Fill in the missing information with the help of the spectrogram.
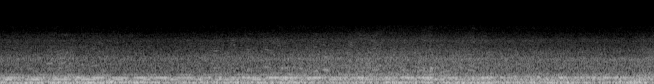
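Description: Steady low drone of a boat's engines under way, with wind buffeting the microphone; a hum in several steady tones weakens about halfway through.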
